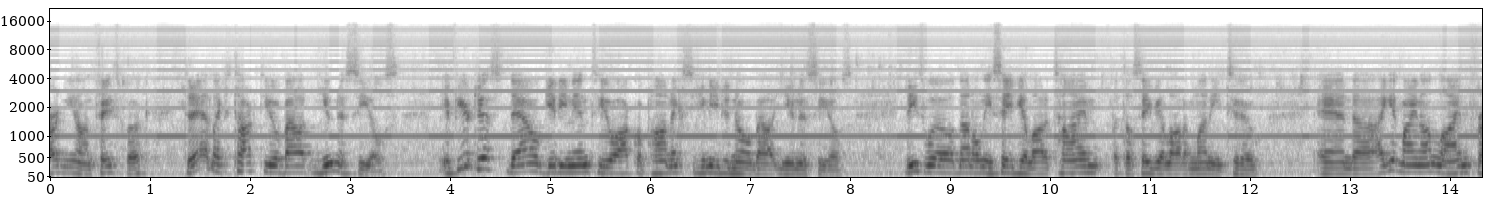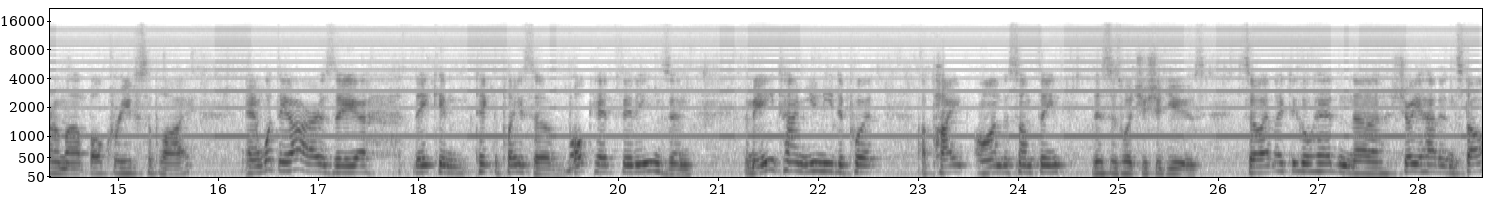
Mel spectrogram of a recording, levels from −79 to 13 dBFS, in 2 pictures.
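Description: A USB whine runs through the whole recording: current drawn by the USB bus in regular 1 ms frames is leaking into the audio path through shared power or ground, and that periodic draw is heard as a steady whine at 1 kHz. The tone holds a fixed pitch from start to finish, sitting only about 10 dB below the wanted audio, so it is plainly audible under everything.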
